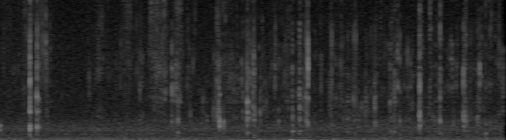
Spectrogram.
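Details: Siberian Husky Kobi tearing into a whole raw mackerel, given all at once rather than in small chunks; crisp, irregular bites and wet crunching clicks every fraction of a second over a soft background hum.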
